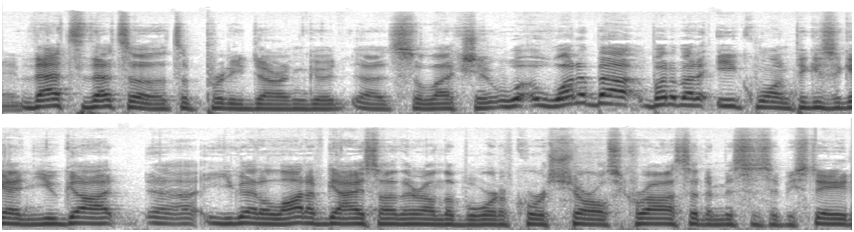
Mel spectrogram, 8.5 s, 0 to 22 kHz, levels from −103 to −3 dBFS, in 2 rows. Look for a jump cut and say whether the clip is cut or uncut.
uncut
